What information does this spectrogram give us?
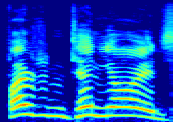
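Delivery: high, loud measurer's call; announced distance. Acted. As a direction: proclaim the score to the crowd.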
